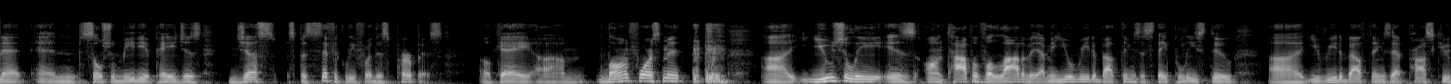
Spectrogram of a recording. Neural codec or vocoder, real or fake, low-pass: none; real; 7.2 kHz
